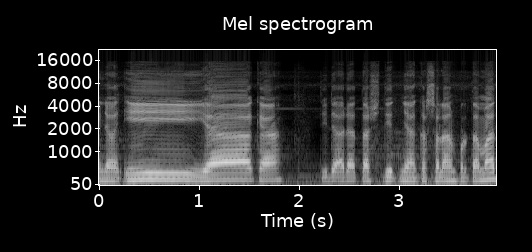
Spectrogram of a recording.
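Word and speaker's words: إِيَّاكَ: Iyyaka pada lafal ya, ini hati-hati dalam pelafalannya, ada 2 kesalahan yang sering terjadi. Yang pertama yaitu dia memanjangkan iya. Nah, seperti itu. Harusnya dia ditekan dan dilembutkan, iyyaka, iyyaka. Nah, kemudian jangan sampai dibaca panjang, jangan iyyaka, tidak ada tasydidnya.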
